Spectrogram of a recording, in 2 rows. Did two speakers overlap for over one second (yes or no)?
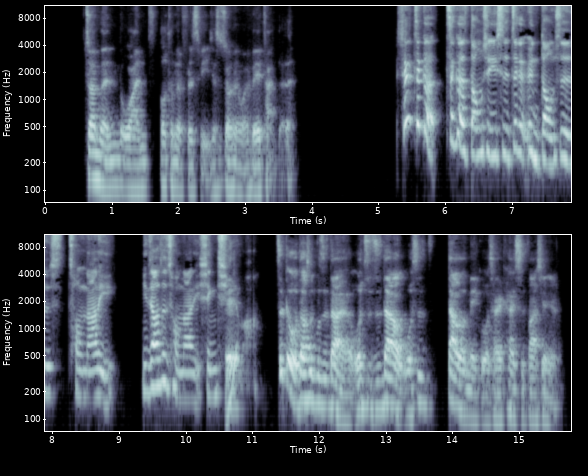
no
